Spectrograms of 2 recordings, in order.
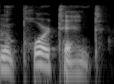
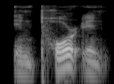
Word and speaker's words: important: Here instead of important, I would pronounce this as important. Important. Now notice this part is standing out is really clear. And this part almost disappears. Listen. Important in in right. If you hear I'm not pronouncing this vowel at all.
